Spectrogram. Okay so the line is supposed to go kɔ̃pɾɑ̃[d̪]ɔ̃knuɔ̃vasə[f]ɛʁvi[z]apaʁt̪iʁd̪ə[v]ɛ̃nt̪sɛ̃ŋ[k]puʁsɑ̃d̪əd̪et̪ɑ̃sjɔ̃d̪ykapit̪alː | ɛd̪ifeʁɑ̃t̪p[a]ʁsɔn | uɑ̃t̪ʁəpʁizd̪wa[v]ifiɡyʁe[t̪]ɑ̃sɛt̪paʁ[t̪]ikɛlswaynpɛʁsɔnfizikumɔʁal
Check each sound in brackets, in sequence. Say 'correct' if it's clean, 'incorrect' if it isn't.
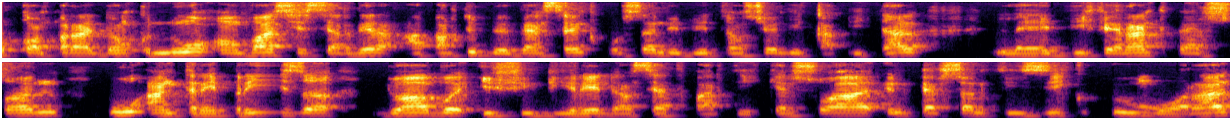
correct, incorrect: s, incorrect: ʁ, correct, correct, incorrect: ɛ, correct, incorrect: d̪, correct

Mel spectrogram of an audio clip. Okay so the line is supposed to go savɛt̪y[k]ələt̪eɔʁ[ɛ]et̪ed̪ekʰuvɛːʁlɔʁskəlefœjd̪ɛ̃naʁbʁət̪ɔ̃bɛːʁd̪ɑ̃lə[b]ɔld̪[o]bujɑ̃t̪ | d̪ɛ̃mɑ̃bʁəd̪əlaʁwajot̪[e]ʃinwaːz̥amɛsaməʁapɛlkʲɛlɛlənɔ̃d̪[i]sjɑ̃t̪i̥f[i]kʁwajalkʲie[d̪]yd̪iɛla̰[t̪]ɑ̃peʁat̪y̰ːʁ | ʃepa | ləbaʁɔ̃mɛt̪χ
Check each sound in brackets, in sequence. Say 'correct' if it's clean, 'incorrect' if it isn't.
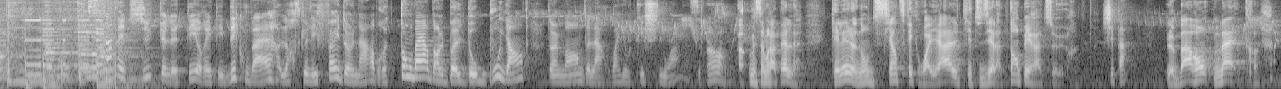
correct, correct, correct, correct, correct, incorrect: y, correct, incorrect: t̪, correct

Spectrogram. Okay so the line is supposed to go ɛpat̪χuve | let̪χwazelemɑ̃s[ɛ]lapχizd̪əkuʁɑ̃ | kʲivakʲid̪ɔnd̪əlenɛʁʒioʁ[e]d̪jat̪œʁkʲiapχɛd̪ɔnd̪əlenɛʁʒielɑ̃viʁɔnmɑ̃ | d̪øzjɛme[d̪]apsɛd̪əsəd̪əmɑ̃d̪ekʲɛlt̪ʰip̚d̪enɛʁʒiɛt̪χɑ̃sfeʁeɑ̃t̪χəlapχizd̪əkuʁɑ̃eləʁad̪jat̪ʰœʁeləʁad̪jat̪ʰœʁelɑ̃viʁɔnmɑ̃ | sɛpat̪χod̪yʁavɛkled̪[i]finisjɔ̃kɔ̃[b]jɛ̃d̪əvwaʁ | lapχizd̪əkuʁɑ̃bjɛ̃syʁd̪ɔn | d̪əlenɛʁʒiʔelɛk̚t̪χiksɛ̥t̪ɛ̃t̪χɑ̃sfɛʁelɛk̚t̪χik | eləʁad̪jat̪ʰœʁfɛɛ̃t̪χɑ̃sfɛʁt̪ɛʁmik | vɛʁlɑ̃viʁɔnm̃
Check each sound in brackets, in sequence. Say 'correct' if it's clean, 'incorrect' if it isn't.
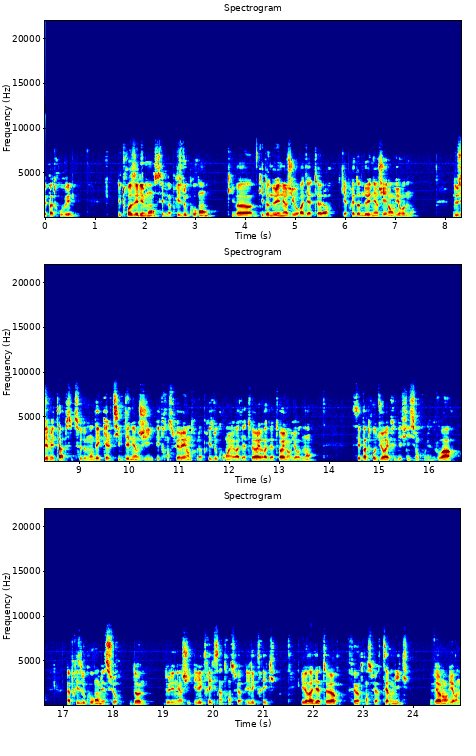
correct, incorrect: a, incorrect: t̪, incorrect: e, incorrect: v

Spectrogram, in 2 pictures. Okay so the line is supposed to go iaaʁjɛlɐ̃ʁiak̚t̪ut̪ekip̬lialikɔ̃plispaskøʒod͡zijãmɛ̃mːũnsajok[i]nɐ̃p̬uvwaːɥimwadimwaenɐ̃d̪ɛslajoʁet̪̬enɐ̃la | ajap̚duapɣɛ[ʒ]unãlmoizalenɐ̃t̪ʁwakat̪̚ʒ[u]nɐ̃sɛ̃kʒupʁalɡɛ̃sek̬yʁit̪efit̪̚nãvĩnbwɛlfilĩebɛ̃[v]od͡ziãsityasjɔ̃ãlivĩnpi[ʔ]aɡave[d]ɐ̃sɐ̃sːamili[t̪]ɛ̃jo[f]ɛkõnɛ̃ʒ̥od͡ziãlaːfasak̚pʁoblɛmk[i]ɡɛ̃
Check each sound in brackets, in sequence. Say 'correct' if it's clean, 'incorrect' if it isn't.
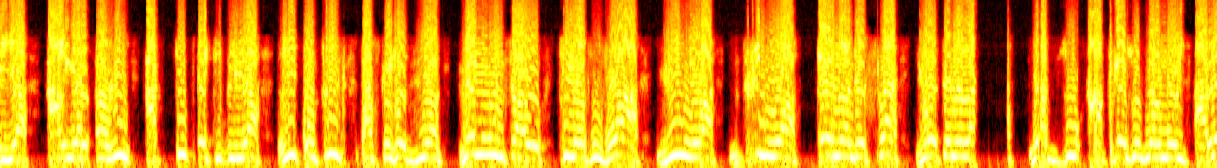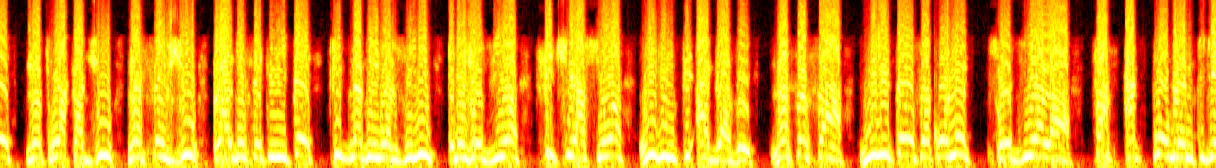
correct, correct, correct, incorrect: ʒ, correct, incorrect: n, correct, correct, correct

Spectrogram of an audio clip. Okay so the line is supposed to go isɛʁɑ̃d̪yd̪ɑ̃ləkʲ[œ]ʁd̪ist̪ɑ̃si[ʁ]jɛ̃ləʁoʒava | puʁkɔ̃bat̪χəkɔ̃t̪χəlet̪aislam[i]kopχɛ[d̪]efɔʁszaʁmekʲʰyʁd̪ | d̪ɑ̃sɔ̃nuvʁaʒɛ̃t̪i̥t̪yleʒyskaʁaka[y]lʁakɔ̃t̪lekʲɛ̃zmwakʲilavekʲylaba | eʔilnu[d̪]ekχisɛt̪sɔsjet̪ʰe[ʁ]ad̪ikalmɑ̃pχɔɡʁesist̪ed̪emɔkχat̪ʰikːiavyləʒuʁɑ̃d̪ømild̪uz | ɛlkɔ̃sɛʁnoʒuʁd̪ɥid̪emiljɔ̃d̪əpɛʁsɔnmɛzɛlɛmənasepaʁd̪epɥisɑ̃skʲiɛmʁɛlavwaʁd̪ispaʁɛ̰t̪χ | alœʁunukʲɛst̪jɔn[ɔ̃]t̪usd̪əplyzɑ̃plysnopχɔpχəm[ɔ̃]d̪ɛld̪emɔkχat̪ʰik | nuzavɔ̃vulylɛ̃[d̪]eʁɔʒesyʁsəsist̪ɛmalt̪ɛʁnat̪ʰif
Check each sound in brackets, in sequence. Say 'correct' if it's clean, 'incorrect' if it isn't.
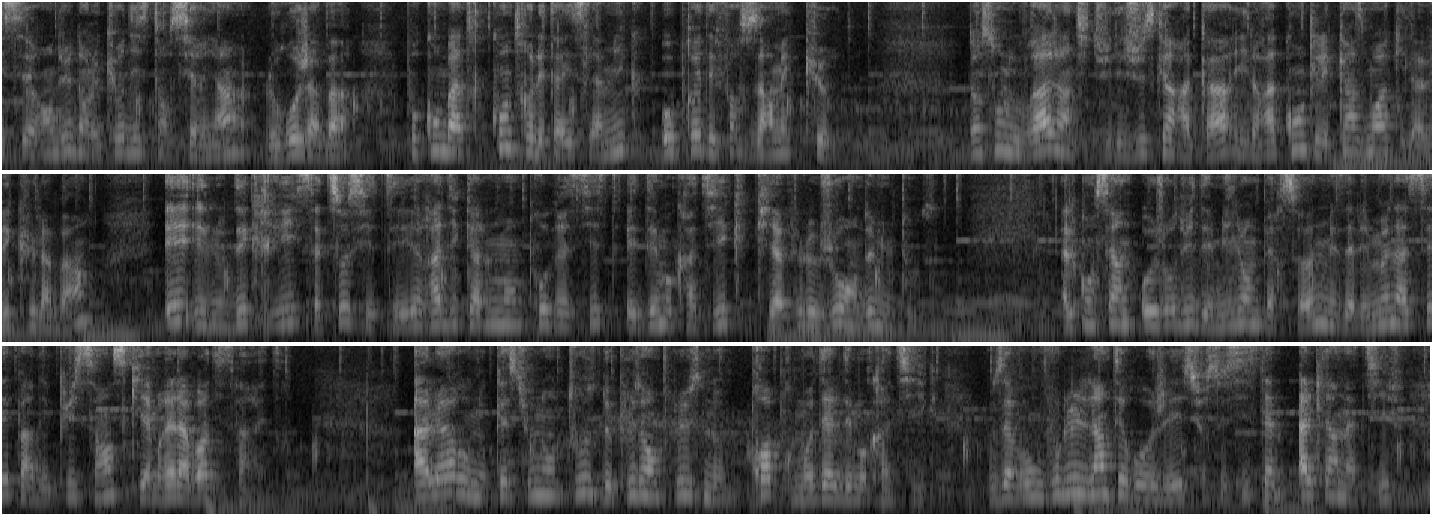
incorrect: y, correct, correct, correct, incorrect: i, correct, correct, correct, incorrect: ɔ, incorrect: t̪

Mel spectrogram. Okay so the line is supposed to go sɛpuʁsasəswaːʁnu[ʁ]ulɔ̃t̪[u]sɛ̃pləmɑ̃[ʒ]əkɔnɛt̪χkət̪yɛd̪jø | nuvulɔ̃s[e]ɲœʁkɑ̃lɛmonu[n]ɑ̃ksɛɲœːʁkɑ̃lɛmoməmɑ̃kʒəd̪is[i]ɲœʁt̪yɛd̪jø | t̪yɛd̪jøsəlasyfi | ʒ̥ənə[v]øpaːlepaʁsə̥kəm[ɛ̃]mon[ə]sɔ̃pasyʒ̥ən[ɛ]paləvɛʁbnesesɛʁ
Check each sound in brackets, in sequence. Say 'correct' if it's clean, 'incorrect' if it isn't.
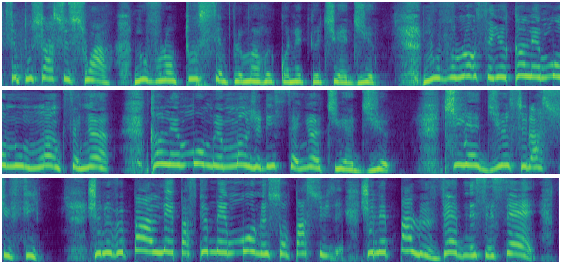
incorrect: v, correct, incorrect: ʁ, incorrect: ɛ, incorrect: m, incorrect: ɛ, correct, incorrect: ɛ, correct, correct

